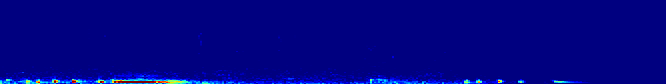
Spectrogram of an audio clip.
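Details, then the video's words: A rock pigeon gives low, throaty coos: a few quick pulses swelling into a rolling, burbling note, followed by a shorter run of soft coos. "Rock Pigeon"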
